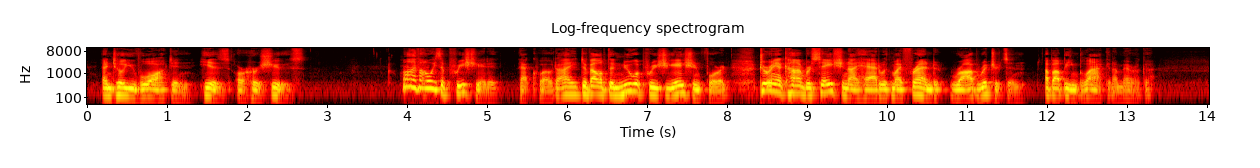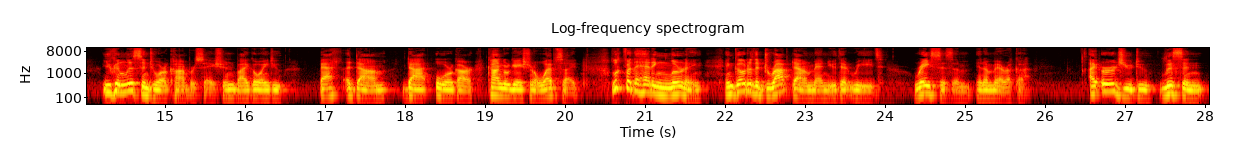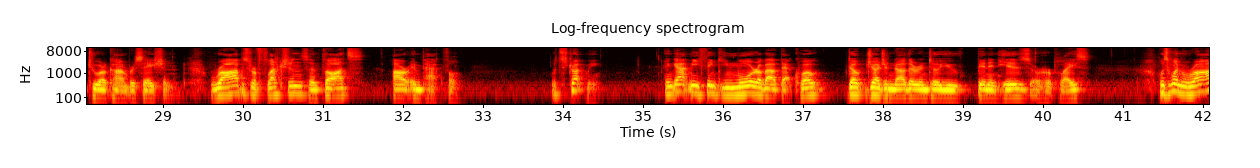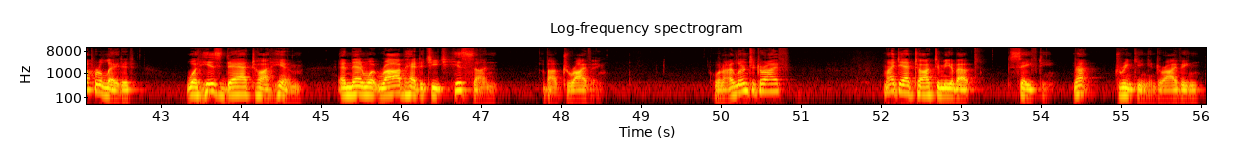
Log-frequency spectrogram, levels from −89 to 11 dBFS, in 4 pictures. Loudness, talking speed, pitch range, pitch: -20 LUFS, 150 wpm, 105-145 Hz, 115 Hz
